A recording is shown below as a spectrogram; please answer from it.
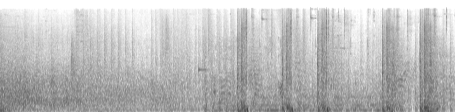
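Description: Gunfire rattles through a video game raid: low rumbling at first, then a series of sharp, loud bursts crack out in quick succession near the end.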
